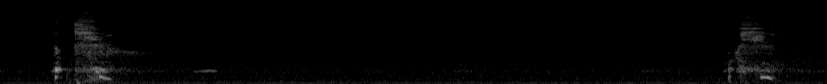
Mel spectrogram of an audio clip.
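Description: Two sharp explosive sneezes several seconds apart in a quiet room; ordinary sneezing.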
